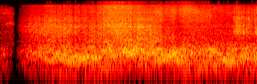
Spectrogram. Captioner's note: planes roar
